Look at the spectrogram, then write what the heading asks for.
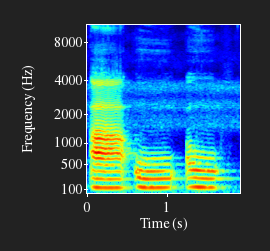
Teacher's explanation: पाश्चर जो जीभ के पीछे से बोले जाते हैं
